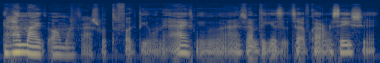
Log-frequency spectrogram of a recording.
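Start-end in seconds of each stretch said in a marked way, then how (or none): 0.5-2.1 low, very soft aside; private dread. Retold or imitated. Imagining a partner's warning of a talk, muttered dread. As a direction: mutter a worried thought under your breath, quickly. Acting out anxious inner reaction.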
